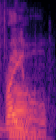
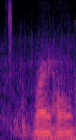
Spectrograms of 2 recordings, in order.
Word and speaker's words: Rahal: It's Rahal. Ray Hall.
